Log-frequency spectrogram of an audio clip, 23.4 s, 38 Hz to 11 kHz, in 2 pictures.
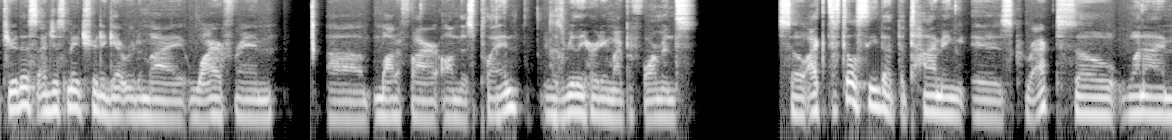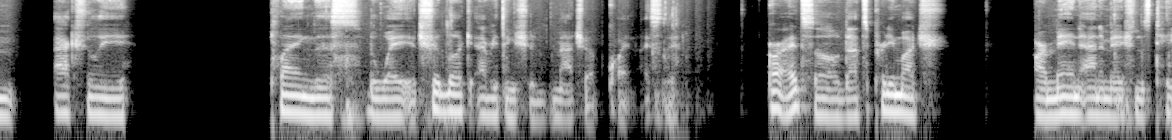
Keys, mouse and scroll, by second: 2.6 scroll down 1, 2.9-4.1 scroll up 1, 4.1 right click, 4.4 scroll down 3, 4.6 scroll up 2, 5.0 shift+middle click, 5.5 ctrl+s, 6.4 click, 10.6 click, 11.5 click, 15.2 alt+a, 15.5 middle click, 16.2 ctrl+s, 16.4 scroll up 5, 16.9 shift+middle click, 17.8-19.1 scroll down 6, 18.4 ctrl+s, 19.2 click, 21.9-22.5 scroll down 3, 22.4 scroll up 3, 22.6 middle click, 23.0 shift+middle click.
